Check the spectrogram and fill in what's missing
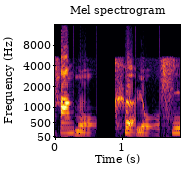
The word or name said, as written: tom cuise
